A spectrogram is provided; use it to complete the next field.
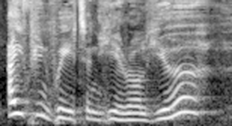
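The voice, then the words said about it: Good put-on Welsh accent. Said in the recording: “That's a banger Welsh accent. That's a good Welsh accent. ... Postman Pat level good ... Fireman Sam.”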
